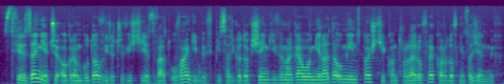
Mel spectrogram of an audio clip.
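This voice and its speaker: A man's voice: mid-range voice, a little fast, few pauses. Male local news voice-over. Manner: even, read-aloud delivery. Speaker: news reporter.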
